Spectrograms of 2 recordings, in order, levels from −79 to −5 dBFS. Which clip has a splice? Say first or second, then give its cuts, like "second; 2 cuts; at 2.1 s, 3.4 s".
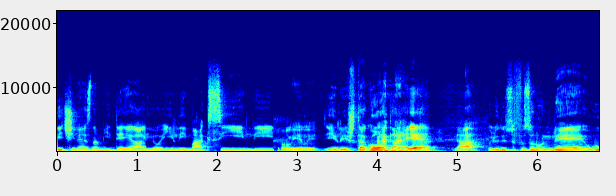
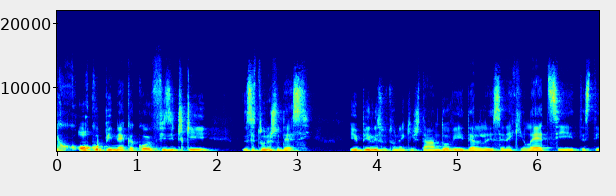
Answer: first; 3 cuts; at 1.1 s, 2.7 s, 5.4 s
